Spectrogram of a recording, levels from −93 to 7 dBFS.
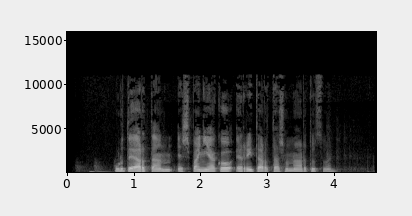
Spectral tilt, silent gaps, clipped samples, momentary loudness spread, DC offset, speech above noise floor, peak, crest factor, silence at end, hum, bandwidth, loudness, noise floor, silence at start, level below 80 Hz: -6.5 dB/octave; none; under 0.1%; 12 LU; under 0.1%; 35 dB; -12 dBFS; 18 dB; 0.6 s; none; 11.5 kHz; -29 LUFS; -64 dBFS; 0.35 s; -66 dBFS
